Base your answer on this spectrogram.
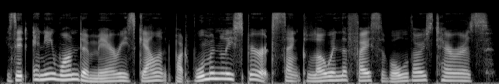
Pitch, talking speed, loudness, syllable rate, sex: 185 Hz, 215 wpm, -17 LUFS, 5.7 syllables/s, female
